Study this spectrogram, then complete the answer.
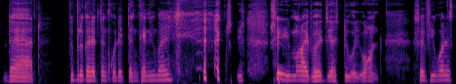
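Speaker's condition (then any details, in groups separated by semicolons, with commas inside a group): High-frequency hearing loss, speech impediment, mild; mild lifelong speech impediment, cannot pronounce certain words often starting with ch, never heard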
